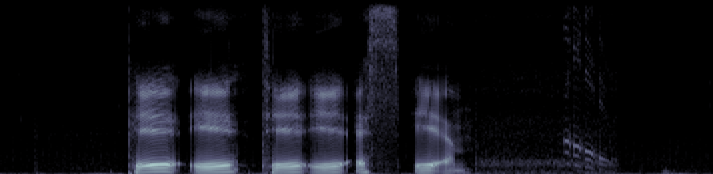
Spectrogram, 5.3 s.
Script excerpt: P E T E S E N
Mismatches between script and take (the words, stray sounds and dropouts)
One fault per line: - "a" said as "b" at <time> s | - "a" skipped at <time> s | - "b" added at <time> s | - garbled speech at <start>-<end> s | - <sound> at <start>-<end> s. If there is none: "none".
- chirp at 4.2-4.6 s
